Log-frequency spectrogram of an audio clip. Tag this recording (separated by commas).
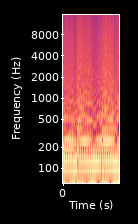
Musical instrument, Guitar, Music, Plucked string instrument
